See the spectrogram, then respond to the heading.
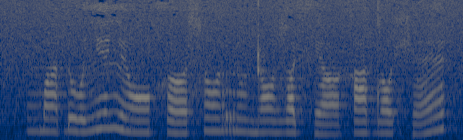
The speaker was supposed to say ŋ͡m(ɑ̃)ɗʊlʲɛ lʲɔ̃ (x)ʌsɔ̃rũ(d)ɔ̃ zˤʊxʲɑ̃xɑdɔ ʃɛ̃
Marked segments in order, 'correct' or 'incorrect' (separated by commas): correct, correct, incorrect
